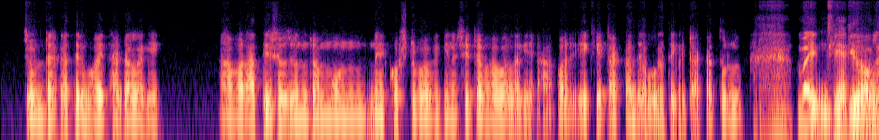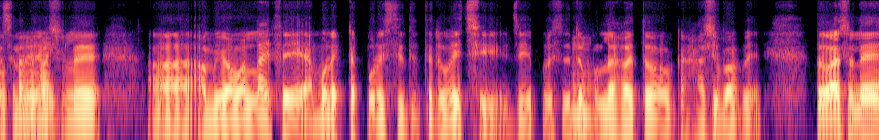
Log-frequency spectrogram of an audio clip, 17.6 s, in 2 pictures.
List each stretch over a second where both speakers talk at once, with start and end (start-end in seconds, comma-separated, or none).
8.1-9.3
